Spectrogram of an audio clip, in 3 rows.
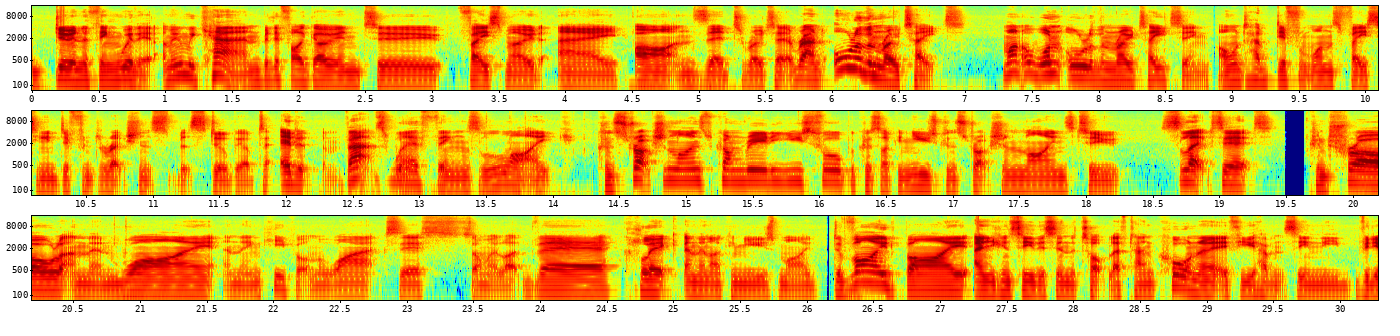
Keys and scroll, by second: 1.5 Tab, 3.6 a, 4.4 s, 4.4 r, 8.1 Tab, 12.4 ctrl+z, 12.6 ctrl+z, 12.8 ctrl+z, 13.0 ctrl+z, 13.4 ctrl+z, 13.7 ctrl+z.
